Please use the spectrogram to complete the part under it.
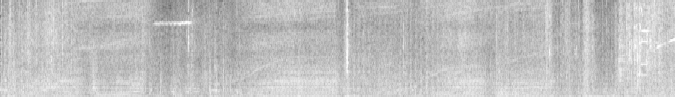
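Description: A heavy vehicle's engine roars and rises and falls in pitch as it revs.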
